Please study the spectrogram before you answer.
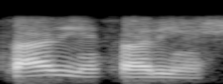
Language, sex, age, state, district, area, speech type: Hindi, male, 18-30, Uttar Pradesh, Ghazipur, urban, conversation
